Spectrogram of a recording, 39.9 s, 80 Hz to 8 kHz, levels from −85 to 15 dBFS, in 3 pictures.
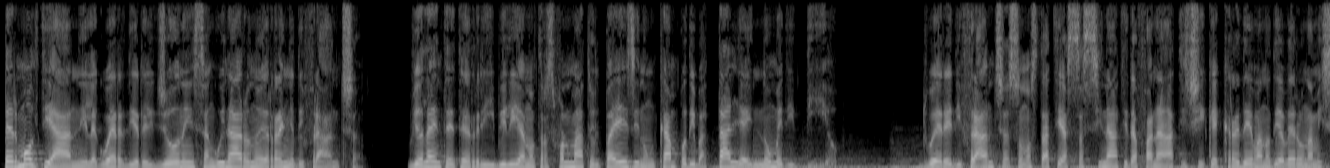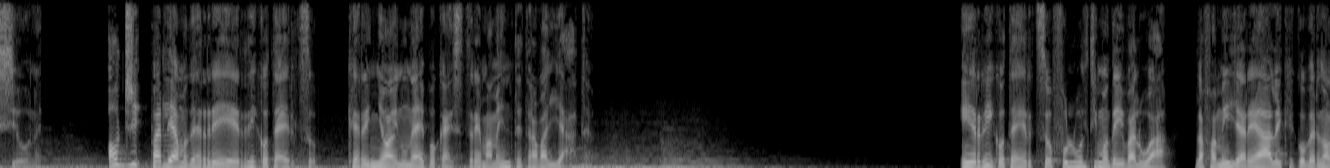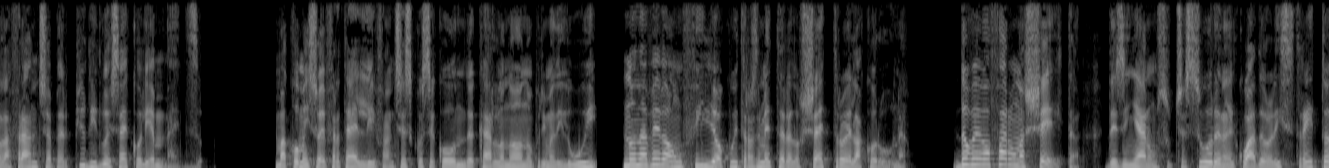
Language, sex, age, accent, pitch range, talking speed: Italian, female, 50-69, native, 145-195 Hz, 165 wpm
